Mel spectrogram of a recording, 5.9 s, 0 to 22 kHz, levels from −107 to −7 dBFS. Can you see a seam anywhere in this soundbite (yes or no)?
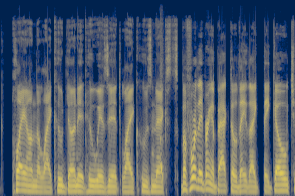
yes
